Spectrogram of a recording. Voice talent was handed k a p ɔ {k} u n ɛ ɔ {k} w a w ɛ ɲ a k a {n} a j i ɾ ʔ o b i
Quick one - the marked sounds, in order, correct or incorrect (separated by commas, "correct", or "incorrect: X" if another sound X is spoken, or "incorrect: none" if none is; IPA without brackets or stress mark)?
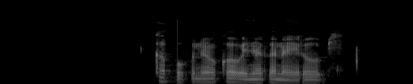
correct, correct, correct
